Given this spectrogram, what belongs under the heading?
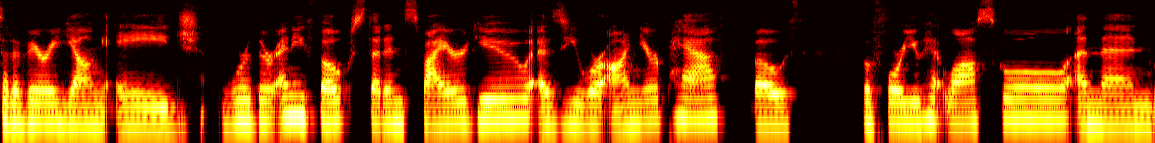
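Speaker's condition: No condition

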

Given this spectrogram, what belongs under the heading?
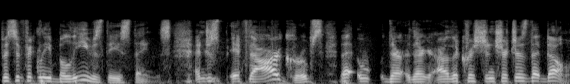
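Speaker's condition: No condition

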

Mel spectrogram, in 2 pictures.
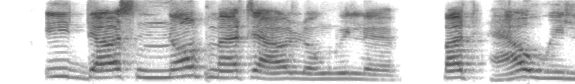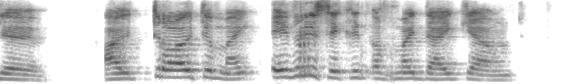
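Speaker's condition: Down syndrome; age 40

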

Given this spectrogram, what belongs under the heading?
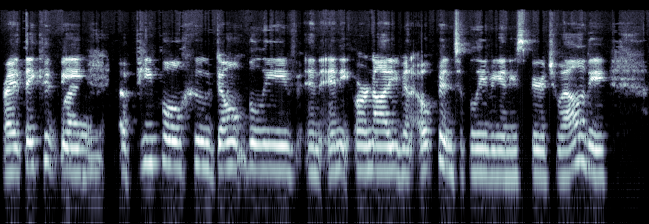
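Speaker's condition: No condition

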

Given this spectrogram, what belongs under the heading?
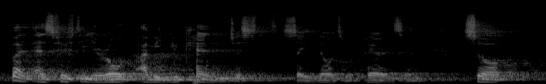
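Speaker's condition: No condition

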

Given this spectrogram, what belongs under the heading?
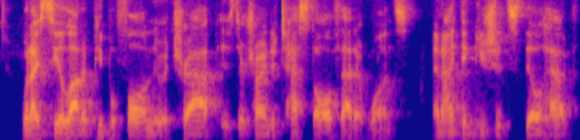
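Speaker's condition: No condition

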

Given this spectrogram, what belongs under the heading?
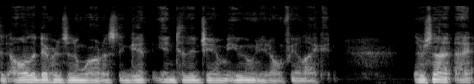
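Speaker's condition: Parkinson's disease; right-sided weakness noticed on long group bike ride, diagnosed by neurologist, confirmed by second opinion

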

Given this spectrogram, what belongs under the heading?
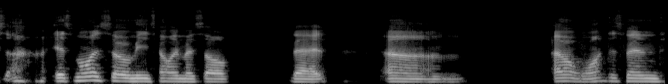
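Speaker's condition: Congenital muscular dystrophy; present since birth

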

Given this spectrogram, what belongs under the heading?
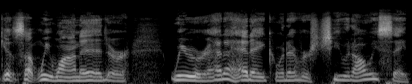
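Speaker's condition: Repeated vocal cord surgery; 19 vocal cord surgeries

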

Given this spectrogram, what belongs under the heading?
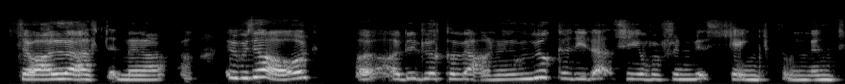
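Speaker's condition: Cerebral palsy; from birth, brain oxygen starvation, suction delivery, born medically dead, revived, slight form, mild walking wobble; speech affected a little, daily speech therapy and physiotherapy at special needs school from age 2.5

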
